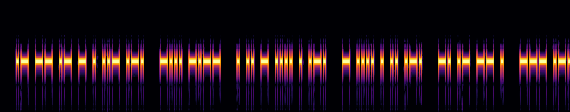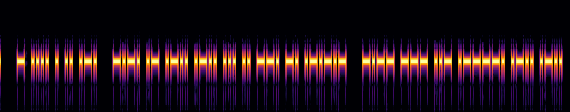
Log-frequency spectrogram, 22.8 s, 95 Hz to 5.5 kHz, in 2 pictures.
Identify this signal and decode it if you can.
Morse code, heard as a keyed tone, about 25 wpm, 600 Hz. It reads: AMATEUR BY EITHER THEIR NAME OR THEIR CALLSIGN. YOU'LL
